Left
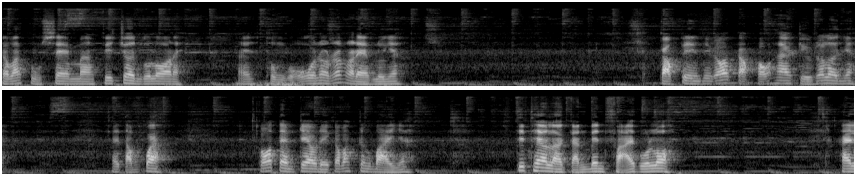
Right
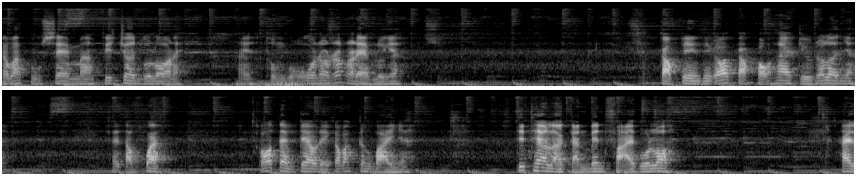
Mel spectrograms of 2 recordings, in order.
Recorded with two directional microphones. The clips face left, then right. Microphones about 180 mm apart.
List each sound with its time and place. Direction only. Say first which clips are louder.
0.0 s speech: left 6 dB; 40° left (ahead or behind)
6.6 s speech: left 1 dB; 5° left (ahead or behind)
9.6 s speech: left 3 dB; 25° left (ahead or behind)
13.7 s speech: left 6 dB; 40° left (ahead or behind)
